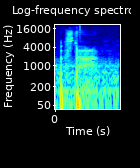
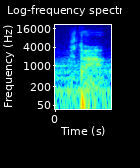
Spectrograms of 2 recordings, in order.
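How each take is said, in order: Both takes have the same delivery.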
